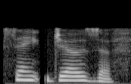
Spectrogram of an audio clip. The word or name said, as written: Saint Joseph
